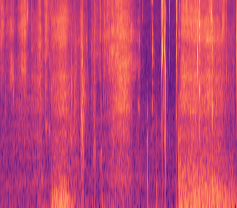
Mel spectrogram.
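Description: A young man breathes out heavily into a microphone.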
